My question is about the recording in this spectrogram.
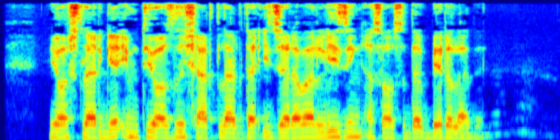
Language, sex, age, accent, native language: Uzbek, male, 18-24, Xorazm, Uzbek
